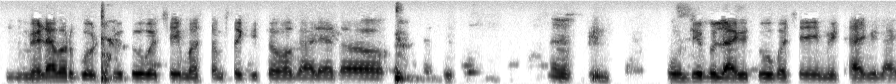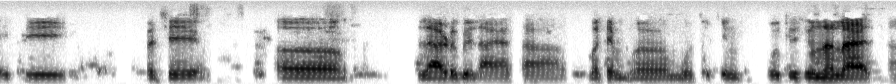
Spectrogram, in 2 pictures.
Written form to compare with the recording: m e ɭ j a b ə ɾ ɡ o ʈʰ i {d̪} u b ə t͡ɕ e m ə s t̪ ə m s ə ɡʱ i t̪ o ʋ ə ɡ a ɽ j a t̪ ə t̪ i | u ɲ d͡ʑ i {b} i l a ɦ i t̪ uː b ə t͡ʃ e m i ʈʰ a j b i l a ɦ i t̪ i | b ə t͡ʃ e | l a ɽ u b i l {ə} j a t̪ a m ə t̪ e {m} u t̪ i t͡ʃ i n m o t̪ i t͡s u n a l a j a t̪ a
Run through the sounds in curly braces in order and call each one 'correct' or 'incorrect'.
incorrect: t̪, correct, incorrect: a, correct

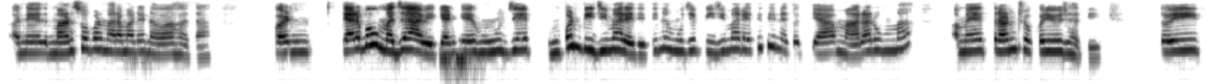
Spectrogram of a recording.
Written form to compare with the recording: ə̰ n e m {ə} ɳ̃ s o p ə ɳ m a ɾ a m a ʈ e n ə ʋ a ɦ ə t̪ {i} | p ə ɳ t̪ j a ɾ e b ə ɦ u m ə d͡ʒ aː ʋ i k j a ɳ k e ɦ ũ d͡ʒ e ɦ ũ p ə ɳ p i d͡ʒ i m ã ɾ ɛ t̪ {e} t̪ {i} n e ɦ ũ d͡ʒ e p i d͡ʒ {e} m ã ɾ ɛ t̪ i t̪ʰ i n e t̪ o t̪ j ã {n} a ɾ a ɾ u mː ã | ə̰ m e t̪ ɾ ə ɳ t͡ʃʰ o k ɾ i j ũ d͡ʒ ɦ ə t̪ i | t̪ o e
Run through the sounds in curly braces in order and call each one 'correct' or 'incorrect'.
incorrect: a, incorrect: a, incorrect: i, correct, incorrect: i, incorrect: m

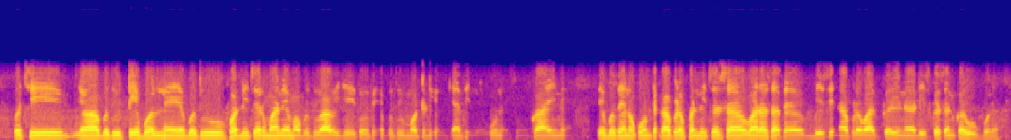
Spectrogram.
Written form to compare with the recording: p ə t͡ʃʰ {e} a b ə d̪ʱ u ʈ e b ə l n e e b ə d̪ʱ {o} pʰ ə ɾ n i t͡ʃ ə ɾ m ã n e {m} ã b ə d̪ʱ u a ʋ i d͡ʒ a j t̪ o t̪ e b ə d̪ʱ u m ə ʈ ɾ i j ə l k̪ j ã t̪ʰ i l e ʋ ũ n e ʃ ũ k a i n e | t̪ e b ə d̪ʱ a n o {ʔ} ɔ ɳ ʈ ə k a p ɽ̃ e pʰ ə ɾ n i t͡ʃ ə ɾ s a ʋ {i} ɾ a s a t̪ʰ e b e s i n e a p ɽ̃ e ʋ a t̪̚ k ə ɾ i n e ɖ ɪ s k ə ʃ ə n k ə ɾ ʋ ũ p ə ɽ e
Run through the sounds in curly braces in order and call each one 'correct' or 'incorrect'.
incorrect: i, incorrect: u, correct, incorrect: k, incorrect: a

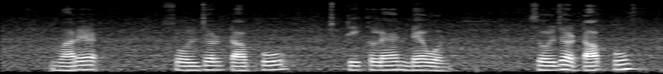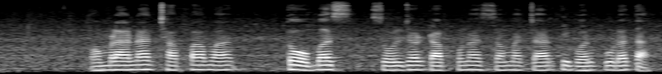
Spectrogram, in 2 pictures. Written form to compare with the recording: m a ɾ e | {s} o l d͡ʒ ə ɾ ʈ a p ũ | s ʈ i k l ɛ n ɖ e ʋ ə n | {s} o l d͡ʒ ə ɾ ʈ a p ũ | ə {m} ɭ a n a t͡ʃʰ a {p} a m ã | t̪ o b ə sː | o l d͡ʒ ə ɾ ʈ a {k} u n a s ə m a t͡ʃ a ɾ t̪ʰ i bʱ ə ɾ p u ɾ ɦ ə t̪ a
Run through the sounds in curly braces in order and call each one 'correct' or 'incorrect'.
correct, correct, correct, correct, incorrect: p

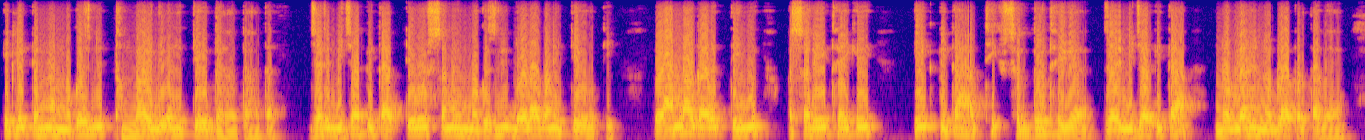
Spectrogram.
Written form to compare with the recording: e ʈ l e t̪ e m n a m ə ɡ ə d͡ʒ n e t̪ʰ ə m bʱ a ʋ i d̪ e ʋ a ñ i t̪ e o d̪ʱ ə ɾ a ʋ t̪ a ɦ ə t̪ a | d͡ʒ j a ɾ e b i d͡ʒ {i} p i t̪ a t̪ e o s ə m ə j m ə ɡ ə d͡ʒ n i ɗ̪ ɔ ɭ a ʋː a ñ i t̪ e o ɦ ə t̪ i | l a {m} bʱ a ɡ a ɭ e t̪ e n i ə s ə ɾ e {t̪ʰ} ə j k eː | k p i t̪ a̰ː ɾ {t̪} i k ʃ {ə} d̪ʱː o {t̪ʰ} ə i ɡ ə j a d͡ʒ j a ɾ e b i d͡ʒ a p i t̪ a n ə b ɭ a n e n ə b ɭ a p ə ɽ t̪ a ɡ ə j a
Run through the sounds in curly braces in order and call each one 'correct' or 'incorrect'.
incorrect: a, correct, correct, incorrect: t̪ʰ, correct, correct

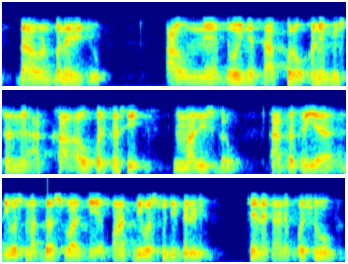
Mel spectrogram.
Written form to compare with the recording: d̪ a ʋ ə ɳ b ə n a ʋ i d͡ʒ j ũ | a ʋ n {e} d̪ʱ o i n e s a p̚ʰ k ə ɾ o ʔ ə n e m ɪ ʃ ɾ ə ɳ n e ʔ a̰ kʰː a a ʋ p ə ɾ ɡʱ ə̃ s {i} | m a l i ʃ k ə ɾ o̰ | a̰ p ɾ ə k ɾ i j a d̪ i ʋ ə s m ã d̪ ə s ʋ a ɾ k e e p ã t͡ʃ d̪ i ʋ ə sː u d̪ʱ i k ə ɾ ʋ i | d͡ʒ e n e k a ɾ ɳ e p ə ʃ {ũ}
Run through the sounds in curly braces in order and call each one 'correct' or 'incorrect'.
correct, correct, incorrect: u

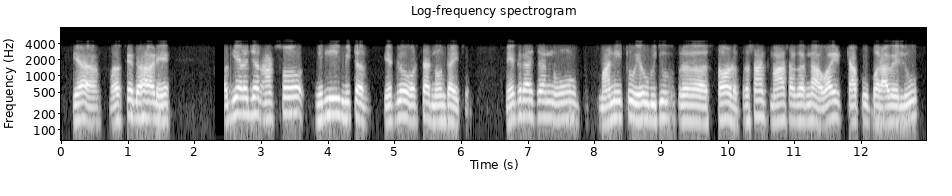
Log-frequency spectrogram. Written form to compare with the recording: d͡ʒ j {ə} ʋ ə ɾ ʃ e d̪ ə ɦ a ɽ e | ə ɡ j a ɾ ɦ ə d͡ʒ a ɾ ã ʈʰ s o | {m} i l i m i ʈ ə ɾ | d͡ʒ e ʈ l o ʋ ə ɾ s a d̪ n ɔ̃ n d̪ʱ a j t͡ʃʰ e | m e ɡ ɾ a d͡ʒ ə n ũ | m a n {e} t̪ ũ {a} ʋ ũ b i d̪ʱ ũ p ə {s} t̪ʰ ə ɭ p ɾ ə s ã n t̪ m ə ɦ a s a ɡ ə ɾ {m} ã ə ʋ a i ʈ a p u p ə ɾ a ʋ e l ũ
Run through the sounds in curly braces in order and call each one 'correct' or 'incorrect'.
incorrect: a, correct, incorrect: i, incorrect: e, correct, incorrect: n

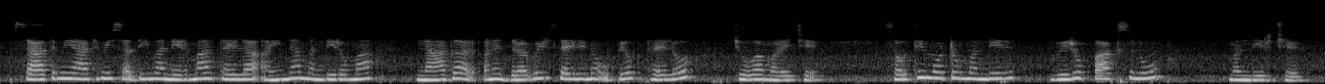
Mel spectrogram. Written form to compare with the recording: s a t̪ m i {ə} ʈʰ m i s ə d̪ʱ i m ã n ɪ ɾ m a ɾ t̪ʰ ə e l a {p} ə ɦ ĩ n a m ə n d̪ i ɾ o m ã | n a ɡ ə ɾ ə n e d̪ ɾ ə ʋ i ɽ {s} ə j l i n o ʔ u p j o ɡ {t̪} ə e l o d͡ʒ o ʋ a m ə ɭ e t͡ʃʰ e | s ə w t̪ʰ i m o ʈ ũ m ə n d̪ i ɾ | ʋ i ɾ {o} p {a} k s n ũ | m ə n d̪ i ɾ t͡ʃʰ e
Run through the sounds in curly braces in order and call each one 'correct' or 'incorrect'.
incorrect: a, incorrect: ʔ, correct, incorrect: t̪ʰ, incorrect: u, correct

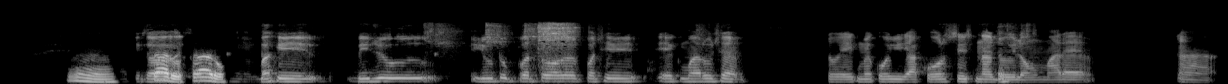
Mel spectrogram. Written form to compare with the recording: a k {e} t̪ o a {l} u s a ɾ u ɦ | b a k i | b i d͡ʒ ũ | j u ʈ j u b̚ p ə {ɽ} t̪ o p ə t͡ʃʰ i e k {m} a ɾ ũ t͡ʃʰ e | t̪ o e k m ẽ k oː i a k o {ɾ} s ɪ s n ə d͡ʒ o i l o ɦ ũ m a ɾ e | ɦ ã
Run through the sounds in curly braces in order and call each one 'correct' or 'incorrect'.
incorrect: i, incorrect: ɾ, incorrect: ɾ, correct, correct

